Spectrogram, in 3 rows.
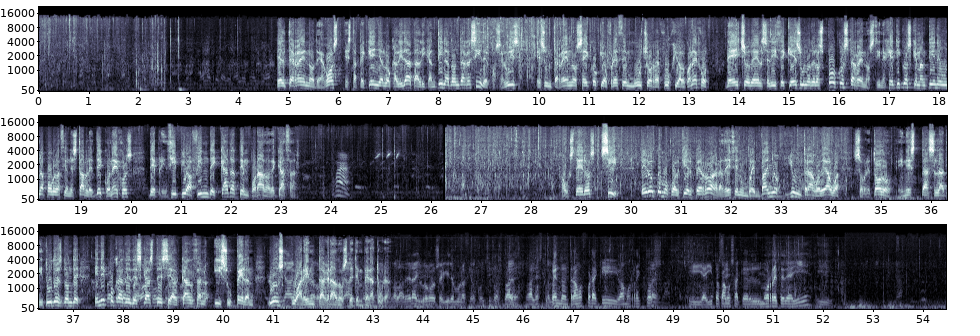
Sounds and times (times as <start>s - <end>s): Speech: 3.3s - 23.4s, 28.6s - 52.2s.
